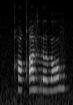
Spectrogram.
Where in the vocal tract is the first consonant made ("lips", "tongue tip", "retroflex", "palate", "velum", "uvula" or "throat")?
uvula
